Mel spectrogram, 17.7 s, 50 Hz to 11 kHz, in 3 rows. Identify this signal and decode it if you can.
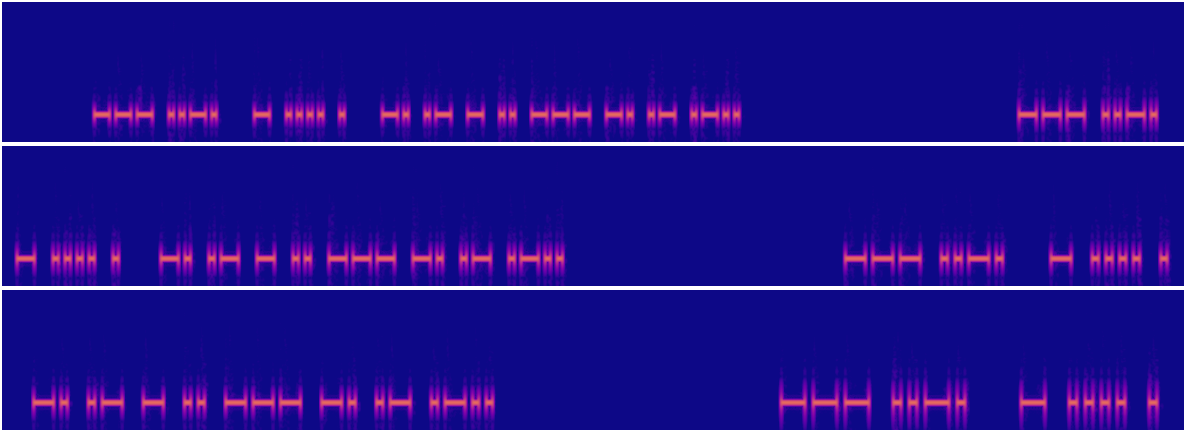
Morse code, heard as a keyed tone, about 40 wpm, 700 Hz. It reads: OF THE NATIONAL OF THE NATIONAL OF THE NATIONAL OF THE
